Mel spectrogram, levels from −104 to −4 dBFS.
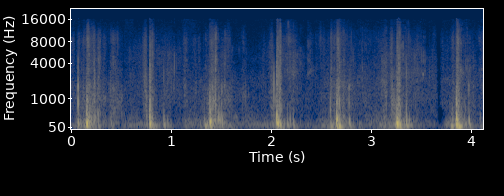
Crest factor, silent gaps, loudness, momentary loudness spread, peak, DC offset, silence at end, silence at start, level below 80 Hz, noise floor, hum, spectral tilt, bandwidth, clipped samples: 24 dB; none; -45 LUFS; 19 LU; -22 dBFS; under 0.1%; 0.1 s; 0.05 s; -54 dBFS; -63 dBFS; none; -6.5 dB/octave; 16 kHz; under 0.1%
